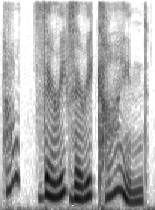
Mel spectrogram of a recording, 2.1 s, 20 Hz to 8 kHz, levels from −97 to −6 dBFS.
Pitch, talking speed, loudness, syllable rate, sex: 225 Hz, 115 wpm, -19 LUFS, 3.5 syllables/s, female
